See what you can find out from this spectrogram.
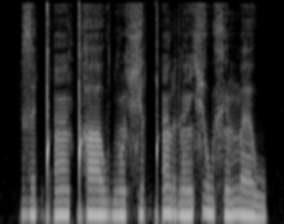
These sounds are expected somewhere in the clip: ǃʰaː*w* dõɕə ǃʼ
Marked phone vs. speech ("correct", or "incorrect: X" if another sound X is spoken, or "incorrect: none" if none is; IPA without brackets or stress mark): correct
